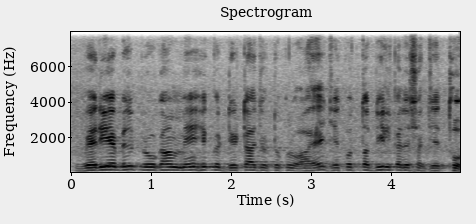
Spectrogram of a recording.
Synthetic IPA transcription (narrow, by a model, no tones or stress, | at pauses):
ʋeːɾieːbɪlpɾoːɡɾaːmːẽɦɪkʊ̆ɖeːʈad͡ʑoːʈʊkɾoaːɦed͡ʑeːkot̪ɐb̪iːlkɐɾesɐɡʱɪd͡ʑet̪ʰoː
